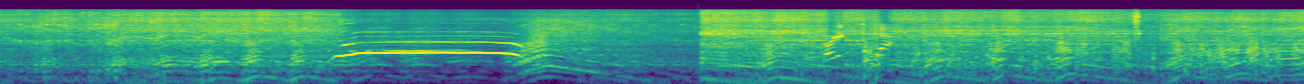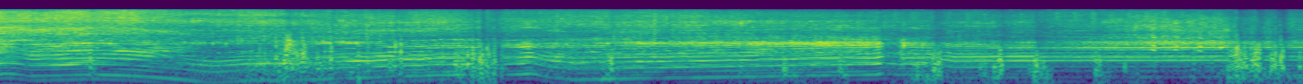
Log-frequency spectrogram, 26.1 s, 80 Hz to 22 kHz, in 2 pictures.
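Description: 1992 Suzuki Katana 600's inline-four engine running after years off the road with rebuilt carburettors. It is revved hard once a few seconds in, then keeps running with its pitch rising and falling as the throttle opens and closes.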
